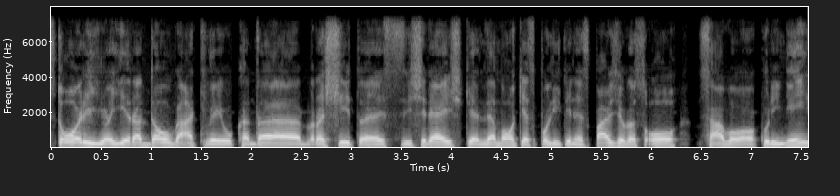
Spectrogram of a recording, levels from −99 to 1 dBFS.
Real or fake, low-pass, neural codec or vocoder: fake; 7.2 kHz; codec, 16 kHz, 2 kbps, FunCodec, trained on LibriTTS, 25 frames a second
